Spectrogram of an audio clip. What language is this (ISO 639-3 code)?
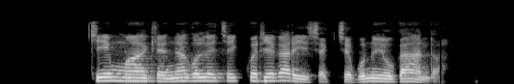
kln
